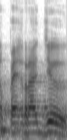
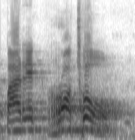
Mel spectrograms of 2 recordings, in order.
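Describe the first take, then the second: First: "Parit Raja" said the Malay way, Raja with a clear a; plain Malay "Parit Raja"; Malay pronunciation. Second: "Parit Roco", the a of Raja turned to o, said slowly; Javanese pronunciation. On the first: Villager answering where he comes from, Malay pronunciation. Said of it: "Sah, tak pandai cakap Jawa". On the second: Javanese villager naming his home, Javanese pronunciation. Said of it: "Kalau orang pandai cakap Jawa". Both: Retold or imitated.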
